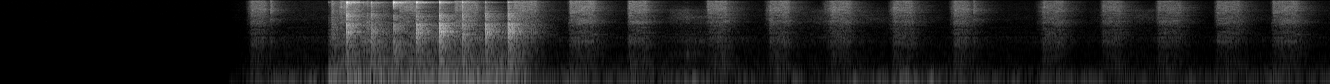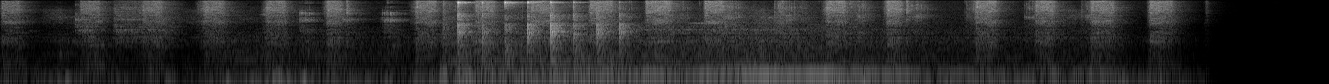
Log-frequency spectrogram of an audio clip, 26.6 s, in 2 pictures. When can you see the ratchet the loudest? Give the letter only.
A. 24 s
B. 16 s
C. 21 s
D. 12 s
C.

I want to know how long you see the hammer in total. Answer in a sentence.
You can hear the hammer for 4 seconds altogether.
